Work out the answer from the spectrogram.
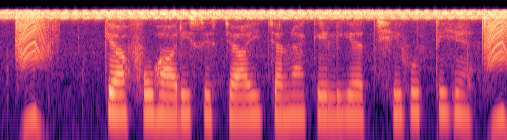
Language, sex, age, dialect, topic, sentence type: Hindi, female, 18-24, Awadhi Bundeli, agriculture, question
